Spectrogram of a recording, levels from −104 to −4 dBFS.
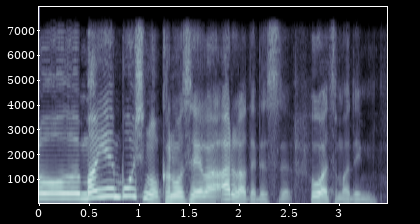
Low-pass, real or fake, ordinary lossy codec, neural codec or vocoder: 7.2 kHz; fake; none; codec, 24 kHz, 0.9 kbps, WavTokenizer, small release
